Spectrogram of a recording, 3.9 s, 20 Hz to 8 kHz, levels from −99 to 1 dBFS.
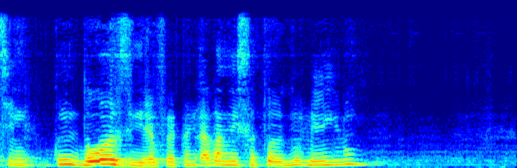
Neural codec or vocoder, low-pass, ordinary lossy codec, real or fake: codec, 16 kHz in and 24 kHz out, 0.6 kbps, FireRedTTS-2 codec; 7.2 kHz; none; fake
